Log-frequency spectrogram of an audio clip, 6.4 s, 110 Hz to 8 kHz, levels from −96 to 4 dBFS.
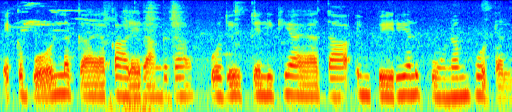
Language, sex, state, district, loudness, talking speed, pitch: Punjabi, female, Punjab, Kapurthala, -15 LUFS, 150 wpm, 205 Hz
